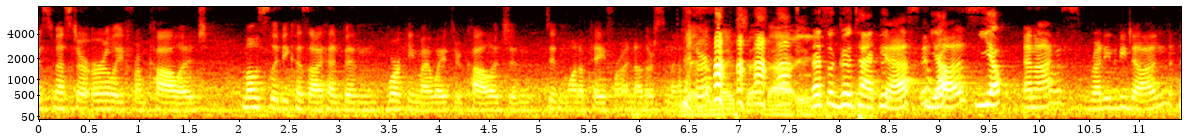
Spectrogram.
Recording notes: This episode is from the live taping at the Multicultural Leadership Experience at YMCA General Assembly.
